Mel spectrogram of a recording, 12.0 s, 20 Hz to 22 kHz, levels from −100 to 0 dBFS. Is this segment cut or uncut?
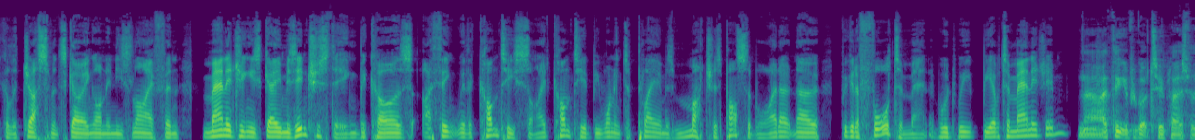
uncut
